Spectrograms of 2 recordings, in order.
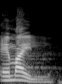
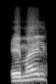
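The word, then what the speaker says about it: Émile: किताब का नाम था एमाइल। या जिसे एमिले भी बोलते हैं, कई बार इसका प्रोनाउंसिएशन एमिले भी करते हैं, तो एमाइल।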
